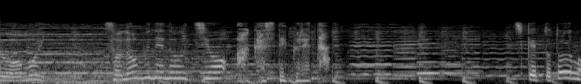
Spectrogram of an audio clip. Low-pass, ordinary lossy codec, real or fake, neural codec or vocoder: 7.2 kHz; none; real; none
